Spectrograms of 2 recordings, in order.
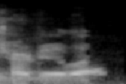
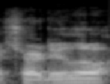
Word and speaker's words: Ciardullo: those of you that don't know how to pronounce my last name charul that would be me yeah it's it's Italian so just like cha is spelled that's how it's said CH uh Chulo I play in a band called carcosa I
